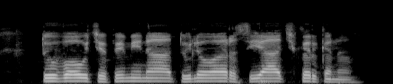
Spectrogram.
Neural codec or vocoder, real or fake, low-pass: none; real; 7.2 kHz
